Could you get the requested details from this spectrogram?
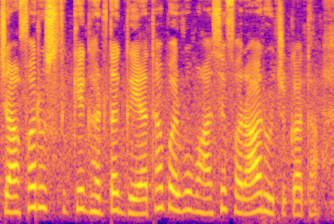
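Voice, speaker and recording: A woman's voice: fairly high pitch, normal speed, slight background noise, close to an everyday voice. A woman doing a teasing young husband. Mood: tender. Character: young adult husband, teasing, affectionate, self-assured. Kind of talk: storytelling a romance.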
